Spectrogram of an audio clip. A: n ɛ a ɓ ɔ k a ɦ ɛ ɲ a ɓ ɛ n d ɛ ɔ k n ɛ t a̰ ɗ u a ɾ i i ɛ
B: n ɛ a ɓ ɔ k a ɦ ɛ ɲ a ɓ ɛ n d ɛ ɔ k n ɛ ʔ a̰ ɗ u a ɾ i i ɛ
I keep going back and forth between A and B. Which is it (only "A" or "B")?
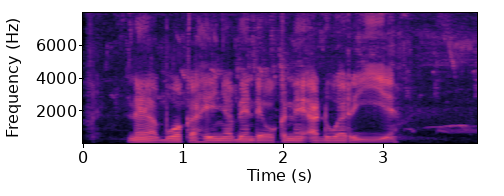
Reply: B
